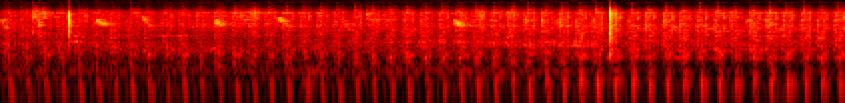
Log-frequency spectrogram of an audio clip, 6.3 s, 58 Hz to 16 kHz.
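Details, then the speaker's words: TMX 125 Alpha single, kick-started cold in the early morning without choke: quick, even putter, evenly spaced beats, no misses or knocks; carburetor well tuned, so no hard starting, a healthy idle. "hindi tayo pinapahirapan ng tx Alpha 125 natin guys sa umaga mabilis siyang paandarin guys walang ka- hard start starting na mangyayari diyan"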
